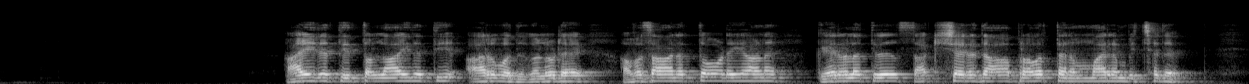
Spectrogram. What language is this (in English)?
Malayalam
